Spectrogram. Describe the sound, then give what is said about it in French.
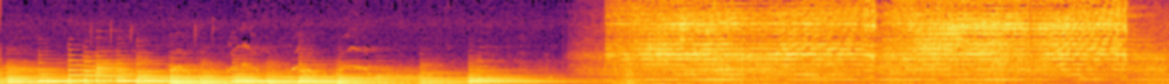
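Sawing of beech logs by hand for firewood, a loud, steady rasping wooden noise that takes over after a short passage of melodic music and continues to the end. “les équipes de paroissiens se relaient pour scier les faillards et empiler les bûches qui serviront à chauffer l'église.”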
